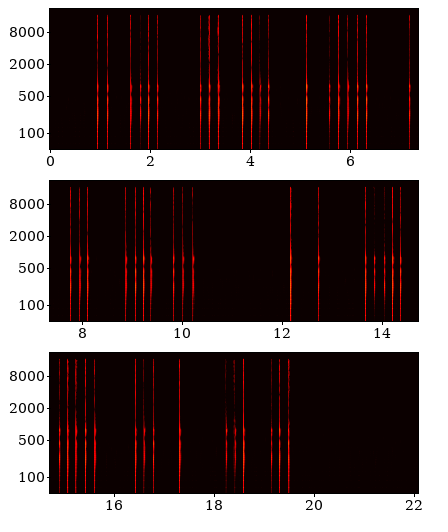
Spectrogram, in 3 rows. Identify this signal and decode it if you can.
Tap code, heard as taps on a table, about 6 knocks a second. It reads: IOECS AZLN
